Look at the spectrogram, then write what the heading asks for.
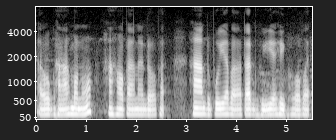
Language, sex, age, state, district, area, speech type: Assamese, female, 60+, Assam, Golaghat, urban, spontaneous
